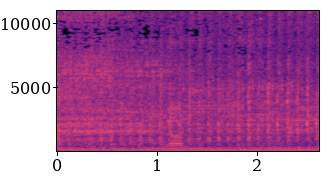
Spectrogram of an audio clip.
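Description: A Yamaha Sniper 150 motorcycle fitted with a JVT V3 power pipe exhaust idles steadily up close, a loud, continuous low rumble that holds even throughout.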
